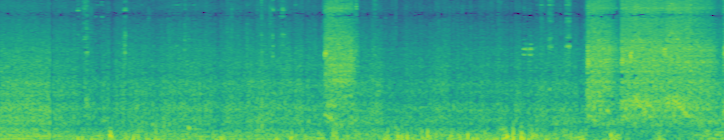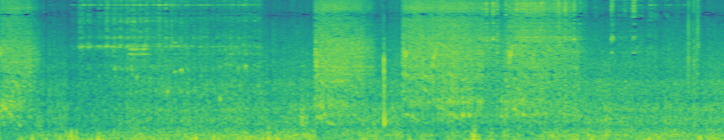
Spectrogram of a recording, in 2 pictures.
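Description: Electric drill spinning a length of wire inside an EGR pipe, run in several short bursts of a second or two each. The wire scrapes out the heavy carbon deposit built up inside the pipe.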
